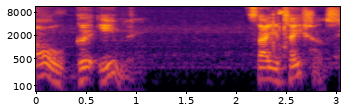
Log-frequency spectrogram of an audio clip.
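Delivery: put-on voice, swooping, every word stretched out. Opening the podcast, the host greets listeners in the Birdie Matt voice. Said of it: "In my Birdie Matt voice".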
